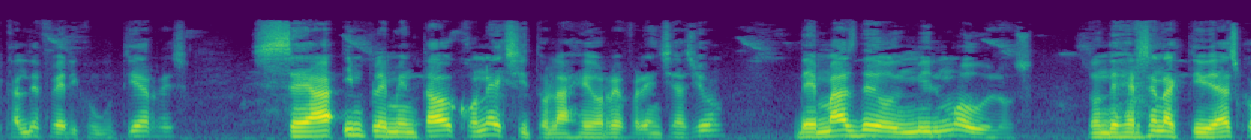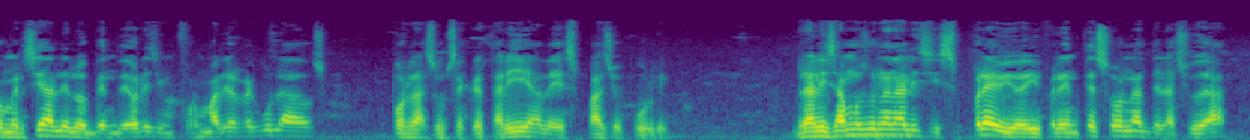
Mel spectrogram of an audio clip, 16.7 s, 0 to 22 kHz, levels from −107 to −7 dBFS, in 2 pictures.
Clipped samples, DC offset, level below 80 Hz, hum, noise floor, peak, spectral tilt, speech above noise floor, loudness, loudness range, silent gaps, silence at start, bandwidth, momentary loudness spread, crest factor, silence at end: under 0.1%; under 0.1%; -56 dBFS; none; -61 dBFS; -2 dBFS; -5.5 dB/octave; 40 dB; -22 LUFS; 6 LU; none; 0.1 s; 12 kHz; 14 LU; 20 dB; 0.2 s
